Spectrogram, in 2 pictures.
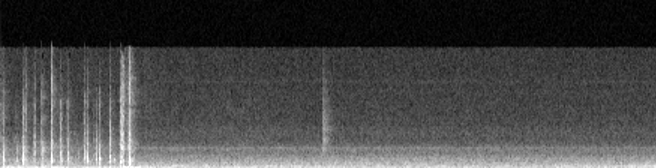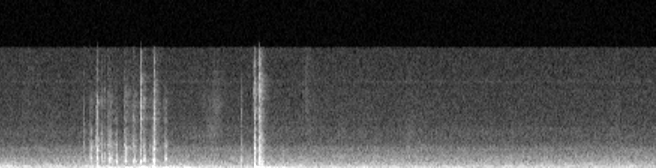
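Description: Typing on a computer keyboard: a quick run of keystrokes in the first second or so, then a few seconds with only a faint steady hum. Another short run of keystrokes comes around eight seconds in, followed by one single harder keystroke about a second later.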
